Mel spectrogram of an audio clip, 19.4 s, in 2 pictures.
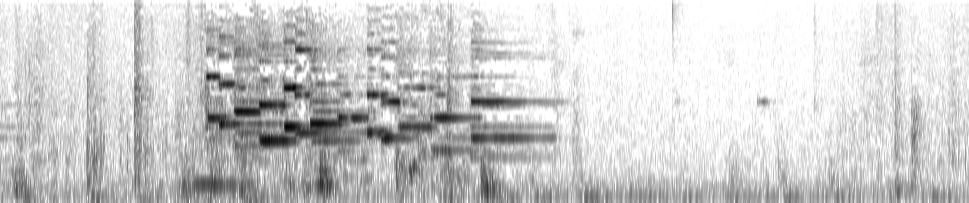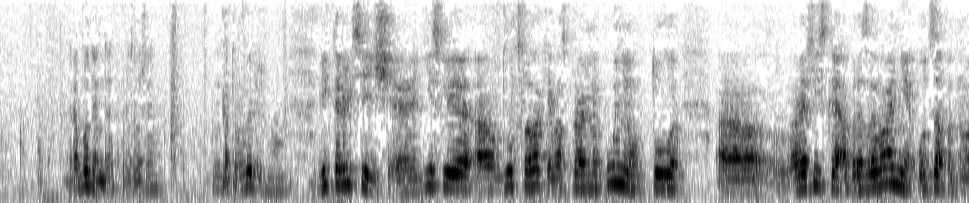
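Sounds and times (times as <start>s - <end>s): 
mobile phone ringtone melody: 2.0s - 5.7s
speech: 10.5s - 19.3s.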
